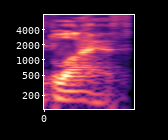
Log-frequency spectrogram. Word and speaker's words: Blyth: See, the folks who are from Blyth, they say Blyth. Everybody else says Blythe. Did you know that, Case? No, I was wondering why you. Blythe is how you say it. That's how the cool kids say it.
